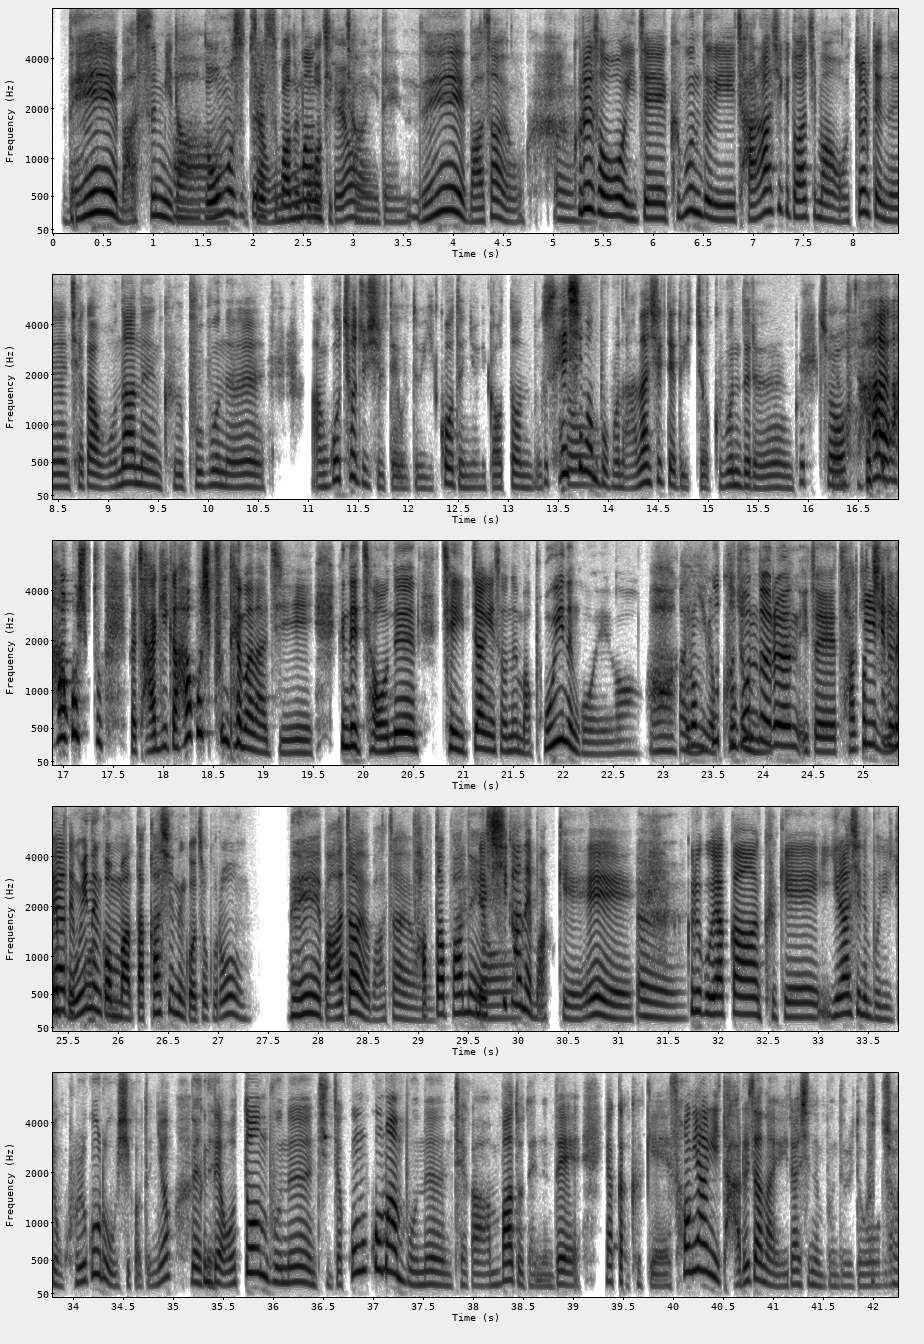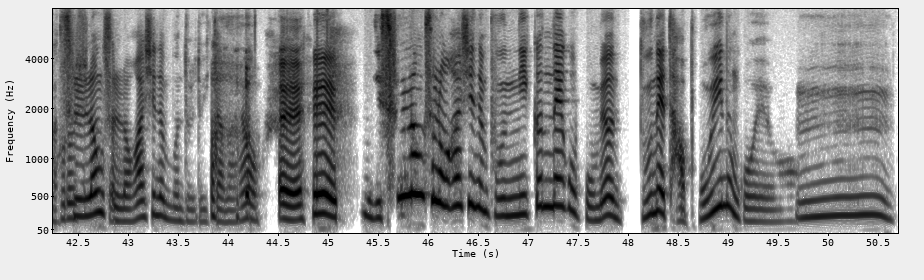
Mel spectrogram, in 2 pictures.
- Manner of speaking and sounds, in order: other background noise; laugh; laughing while speaking: "데만"; tapping; laugh
- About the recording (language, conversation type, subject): Korean, advice, 간단하게 할 수 있는 스트레스 해소 운동에는 어떤 것들이 있나요?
